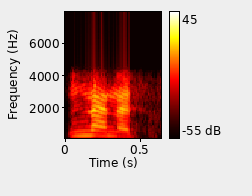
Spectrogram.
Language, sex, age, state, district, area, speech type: Kashmiri, female, 45-60, Jammu and Kashmir, Srinagar, urban, conversation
